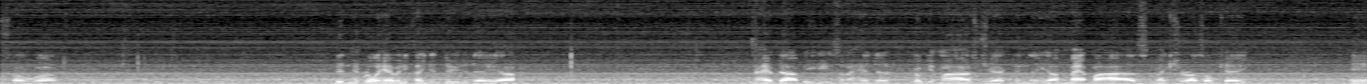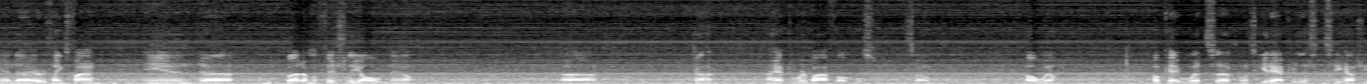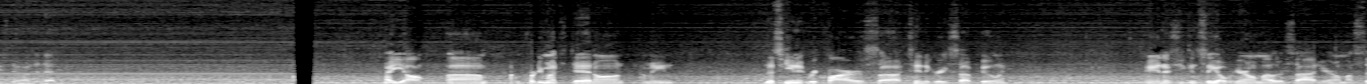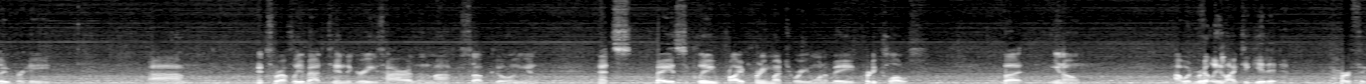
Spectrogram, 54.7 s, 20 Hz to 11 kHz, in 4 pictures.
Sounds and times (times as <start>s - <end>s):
Speech: 0.0s - 0.7s, 3.3s - 5.2s, 7.5s - 12.6s, 13.5s - 17.8s, 19.2s - 19.8s, 20.6s - 23.0s, 23.9s - 24.3s, 25.2s - 28.0s, 31.2s - 34.1s, 35.0s - 37.5s, 38.8s - 41.6s, 42.5s - 43.0s, 43.6s - 46.4s, 47.0s - 50.3s, 51.0s - 51.9s, 52.7s - 54.6s.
